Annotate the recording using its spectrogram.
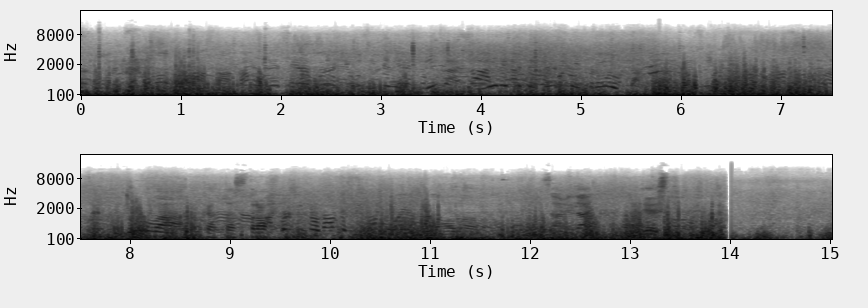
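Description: A young man speaks close to the microphone over the wind.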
